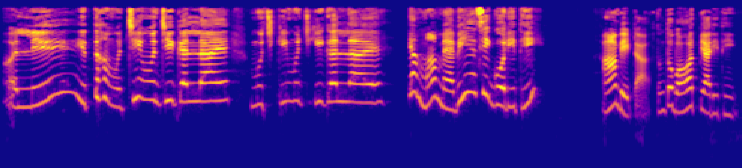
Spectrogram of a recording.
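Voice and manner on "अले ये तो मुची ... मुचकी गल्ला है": put-on baby talk. Girl baby-talks to newborn sister.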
